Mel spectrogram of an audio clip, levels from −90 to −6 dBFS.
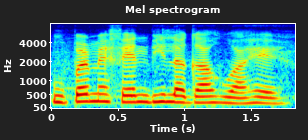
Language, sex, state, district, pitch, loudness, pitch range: Hindi, male, Arunachal Pradesh, Papum Pare, 230 Hz, -14 LUFS, 205-245 Hz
